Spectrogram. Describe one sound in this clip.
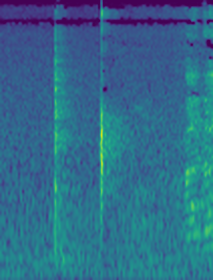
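Billiard balls click against each other.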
